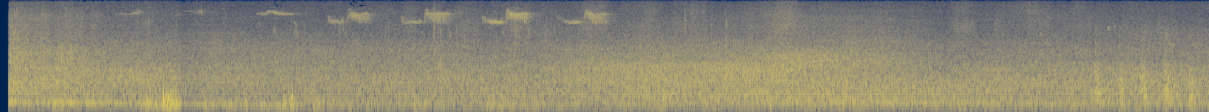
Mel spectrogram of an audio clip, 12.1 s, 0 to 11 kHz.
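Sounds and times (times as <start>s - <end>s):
distant train rumble: 0.4s - 12.0s
wind on microphone: 0.5s - 9.5s
small bird chirping: 2.7s - 6.1s.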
